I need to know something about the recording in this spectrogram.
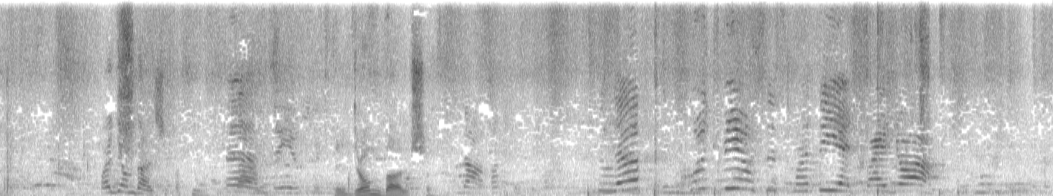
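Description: A young child talks excitedly nearby.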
